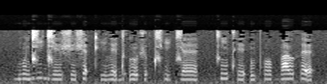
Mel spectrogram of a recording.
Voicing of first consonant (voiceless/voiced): voiced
